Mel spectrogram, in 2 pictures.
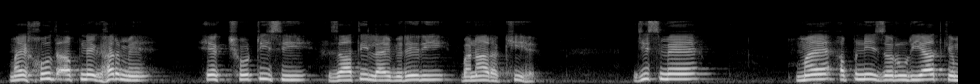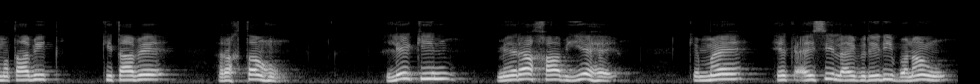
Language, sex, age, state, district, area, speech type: Urdu, male, 30-45, Delhi, South Delhi, urban, spontaneous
